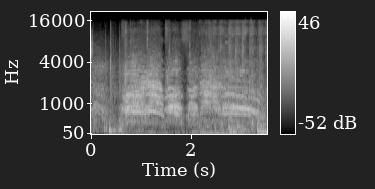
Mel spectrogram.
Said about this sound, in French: Voilà, c'était les manifestations de mai dernier.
